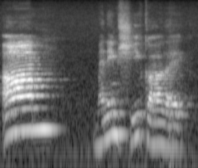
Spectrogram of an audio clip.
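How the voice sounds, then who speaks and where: This young Toronto woman talks very slowly, yet her medium-pitched voice is bright and forceful with lively intonation. She chats animatedly to camera, working through tag questions in Canadian English that slips into Jamaican Patois. Background hiss and strong room echo fill the recording.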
